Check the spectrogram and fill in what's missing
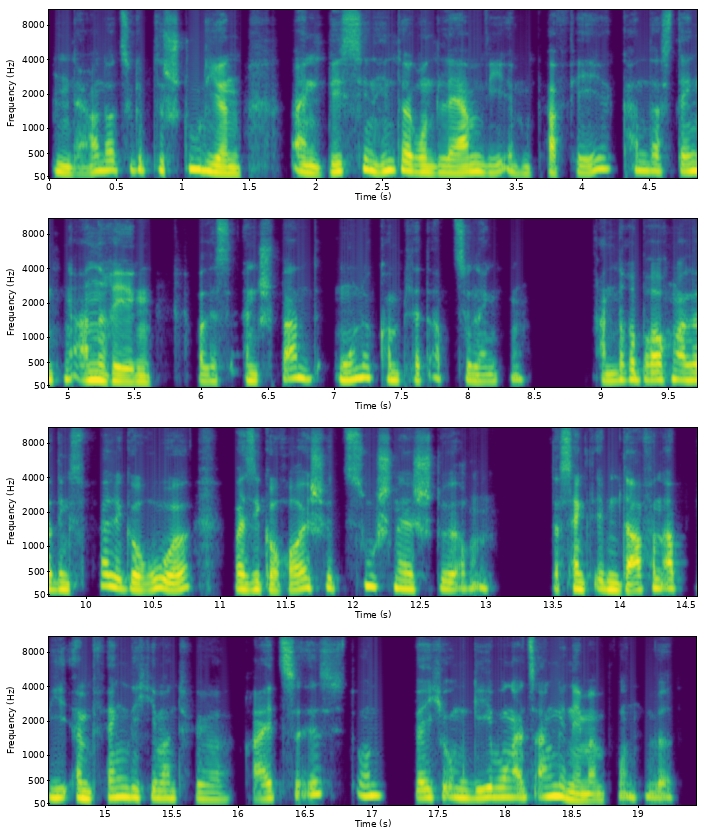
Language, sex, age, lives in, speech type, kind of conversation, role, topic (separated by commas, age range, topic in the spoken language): German, male, 25-29, Germany, read, expert-assistant, expert, Gibt es bekannte Autorinnen oder Autoren, deren Schreibprozesse besonders inspirierend sind und von denen man lernen kann?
